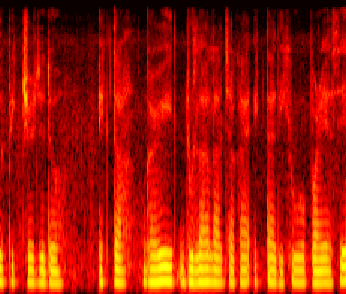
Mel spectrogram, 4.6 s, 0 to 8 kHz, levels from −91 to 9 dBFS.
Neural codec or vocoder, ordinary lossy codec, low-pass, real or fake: none; none; 7.2 kHz; real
